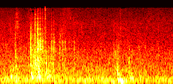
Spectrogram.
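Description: A wooden rowboat and its oars knocking and shifting as a man moves his weight in it: a short scrape about half a second in, then a low knock about a second and a half in.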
